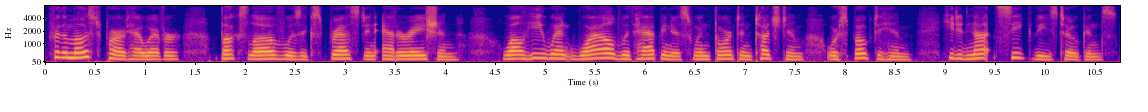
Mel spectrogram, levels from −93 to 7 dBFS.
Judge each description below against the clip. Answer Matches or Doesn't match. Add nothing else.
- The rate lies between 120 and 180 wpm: Matches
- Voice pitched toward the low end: Doesn't match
